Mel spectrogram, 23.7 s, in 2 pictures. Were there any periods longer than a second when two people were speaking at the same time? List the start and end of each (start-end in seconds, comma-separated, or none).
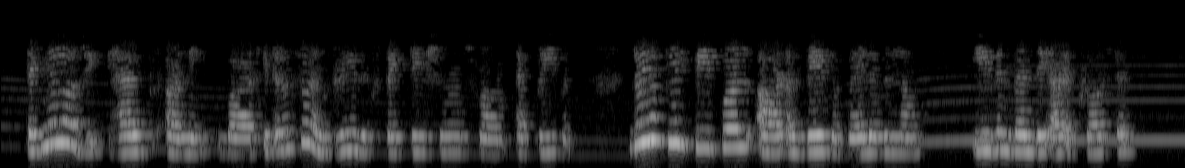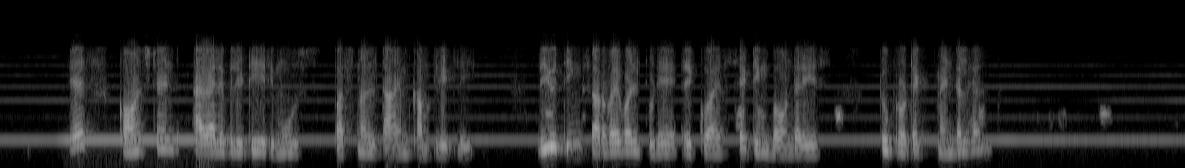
none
